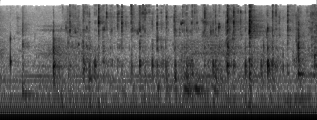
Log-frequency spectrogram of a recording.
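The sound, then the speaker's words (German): A little water trickles and splashes into a drink mixture sweetened with molasses, a steady liquid pour with small drips and faint clinks, moderately quiet, with no talking. “Werde ich noch ein bisschen Wasser reintun.”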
